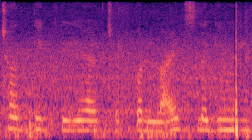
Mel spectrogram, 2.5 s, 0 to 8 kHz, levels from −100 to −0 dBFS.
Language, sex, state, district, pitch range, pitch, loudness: Hindi, female, Punjab, Pathankot, 215-230 Hz, 220 Hz, -22 LUFS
